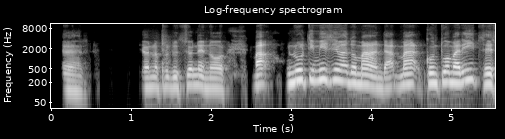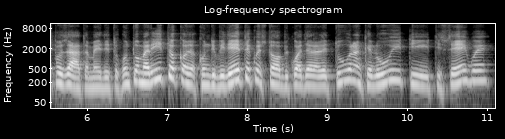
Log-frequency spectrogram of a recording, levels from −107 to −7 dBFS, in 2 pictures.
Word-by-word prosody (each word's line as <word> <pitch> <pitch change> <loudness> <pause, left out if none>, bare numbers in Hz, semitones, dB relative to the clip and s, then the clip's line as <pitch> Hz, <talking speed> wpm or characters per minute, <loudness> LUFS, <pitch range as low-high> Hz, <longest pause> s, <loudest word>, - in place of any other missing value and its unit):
Cer 110 -6 -6 0.6
c'è 135 - -3
una 140 0 -4
produzione 145 +3 -3
enor 130 -3 -2 0.3
ma 165 +2 +5 0.2
un'ultimissima 230 +2 +2
domanda, 160 -8 +2
ma 175 +4 +1
con 185 -1 +1
tuo 205 0 0
marit 210 +5 +3
sei 175 0 +1
sposata, 170 -7 +1
mi 140 +1 -4
hai 140 - -4
detto, 140 -1 -7
con 175 +2 -3
tuo 210 +1 -2
marito 245 +8 +3
cond 195 -8 0
condividete 170 - +2
questo 220 -6 -2
hobby 150 -2 -2
qua 165 +1 0
della 155 -1 0
lettura, 190 +10 -2
anche 170 -5 -3
lui 210 +7 -2
ti 160 -6 -5
ti 150 0 -12
segue? 220 +5 -1
175 Hz, 175 wpm, -24 LUFS, 150-210 Hz, 0.6 s, ma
